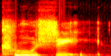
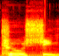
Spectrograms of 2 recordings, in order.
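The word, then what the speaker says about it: cù-sìth: It's spelled like Cusith, but it's pronounced Kushi.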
